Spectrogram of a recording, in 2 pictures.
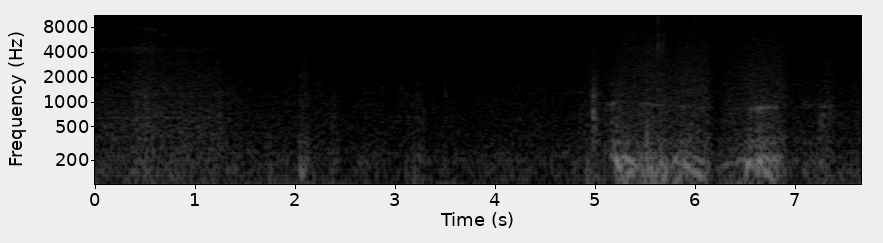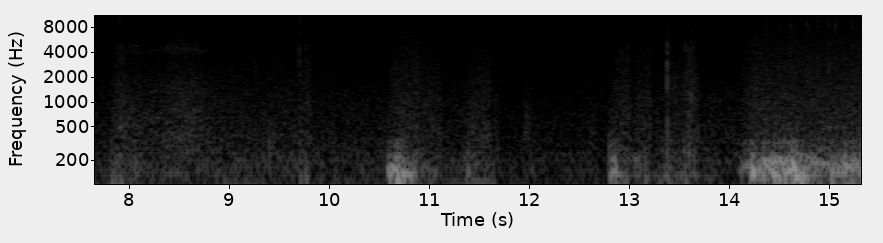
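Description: Irregular low gurgles and rumbles in bursts over quiet background, normal stomach rumbling from hunger.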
